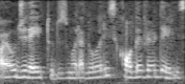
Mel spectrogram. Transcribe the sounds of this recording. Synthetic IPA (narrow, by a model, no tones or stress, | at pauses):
kwawɛʊd͡ʒiɾejt̪ʊd̪ʊzmoɾad̪oɾɪzɪ̥kwawʊd̪eveɾd̪elɪs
